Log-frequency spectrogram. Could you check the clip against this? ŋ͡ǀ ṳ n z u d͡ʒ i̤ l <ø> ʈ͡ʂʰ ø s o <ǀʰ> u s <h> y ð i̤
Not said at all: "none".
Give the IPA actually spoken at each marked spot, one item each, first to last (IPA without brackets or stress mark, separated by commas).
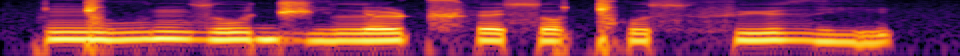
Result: ø, ǀʰ, f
